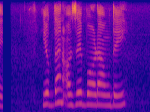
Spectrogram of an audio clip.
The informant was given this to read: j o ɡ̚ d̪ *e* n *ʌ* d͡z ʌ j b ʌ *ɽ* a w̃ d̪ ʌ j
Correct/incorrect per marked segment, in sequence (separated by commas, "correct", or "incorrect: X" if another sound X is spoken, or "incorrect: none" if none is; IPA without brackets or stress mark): incorrect: a, correct, correct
